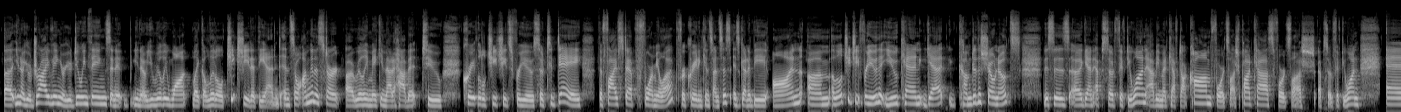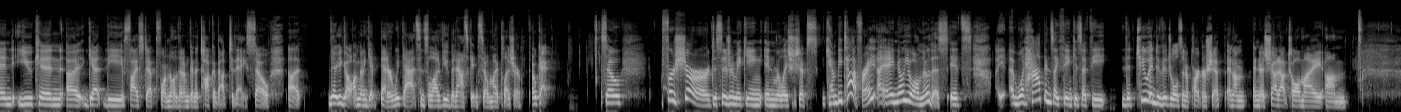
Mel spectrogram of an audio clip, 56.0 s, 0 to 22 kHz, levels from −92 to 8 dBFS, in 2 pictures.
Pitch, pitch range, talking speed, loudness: 190 Hz, 170-225 Hz, 180 wpm, -22 LUFS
